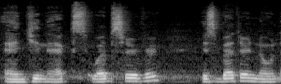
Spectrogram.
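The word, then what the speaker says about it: nginx: While it too can operate as a standard web server, the Ninkx pronounced EngineX web server is better known as a reverse proxy server.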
